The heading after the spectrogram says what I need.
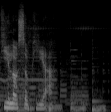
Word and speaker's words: philosophia: what we're used to like philosophy isn't philosophy like how we say it it's like philosophia in Latin I wonder if learning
